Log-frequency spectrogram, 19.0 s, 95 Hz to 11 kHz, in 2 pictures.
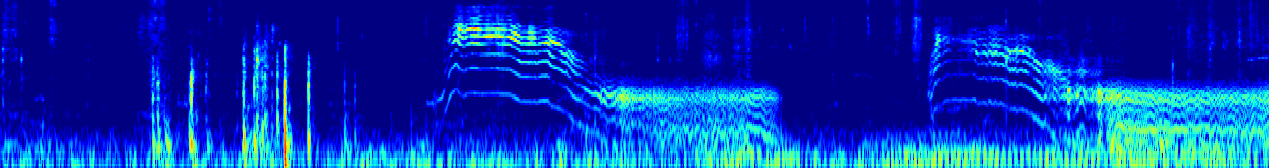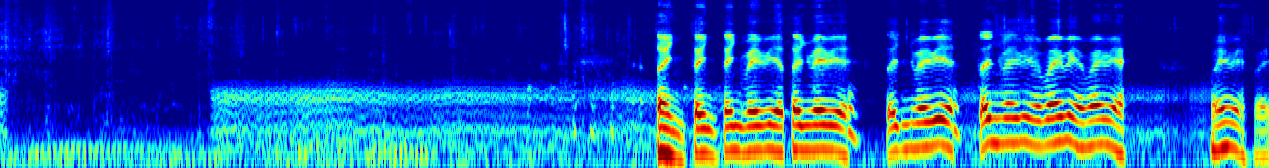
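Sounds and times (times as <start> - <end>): cat meowing: 3.2 - 5.8, 7.0 - 9.6.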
